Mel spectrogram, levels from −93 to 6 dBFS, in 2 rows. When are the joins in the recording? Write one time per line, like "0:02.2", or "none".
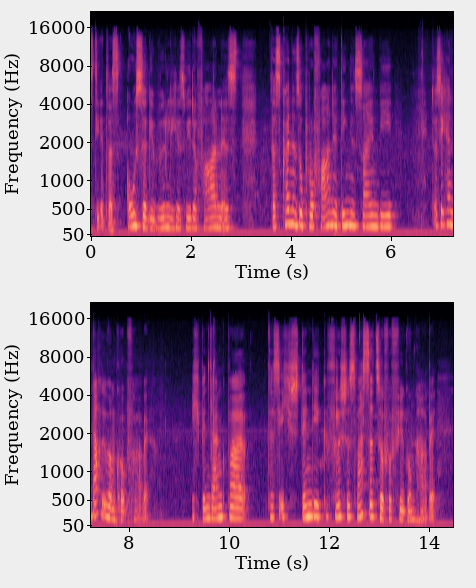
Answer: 0:03.6
0:06.7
